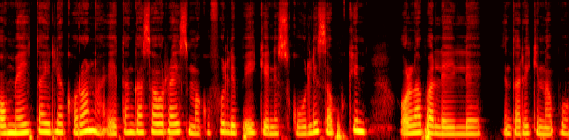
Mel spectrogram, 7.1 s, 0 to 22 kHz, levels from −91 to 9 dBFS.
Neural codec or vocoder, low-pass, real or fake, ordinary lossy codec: none; none; real; none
